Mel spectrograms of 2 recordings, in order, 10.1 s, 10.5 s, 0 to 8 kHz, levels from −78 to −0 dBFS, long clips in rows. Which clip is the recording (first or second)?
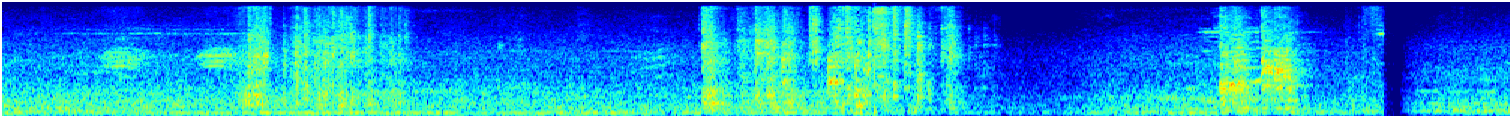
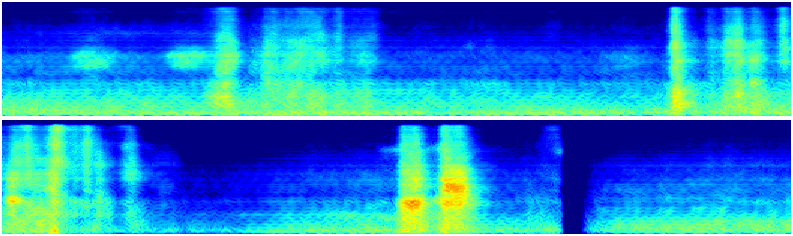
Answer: first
